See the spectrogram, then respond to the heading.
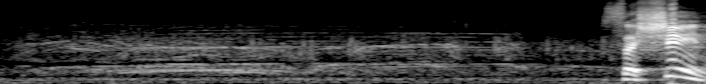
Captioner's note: audience cheers and applause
